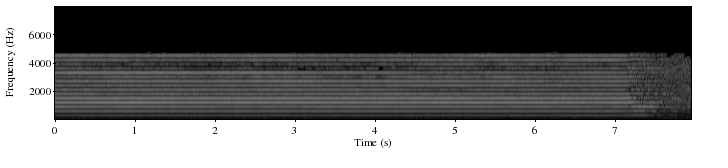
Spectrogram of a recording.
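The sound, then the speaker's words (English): A train horn blares in one long, unbroken tone with a rich stack of steady harmonics, holding loud for about seven seconds before cutting off into a brief fading rumble. “Let us say Haribo louder than this train said, to counteract the effect.”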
